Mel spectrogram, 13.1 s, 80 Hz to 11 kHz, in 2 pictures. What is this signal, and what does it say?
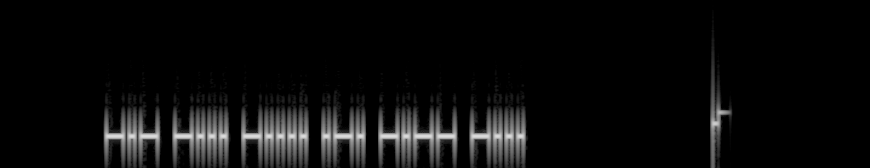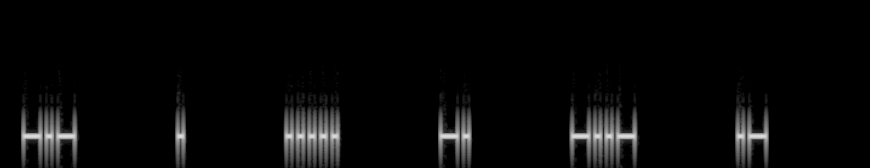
Morse code, heard as a keyed tone, about 28 wpm, spaced as for 14 wpm, 700 Hz. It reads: KB6RYB KE5NXA
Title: USA Call Signs - 6 Characters - 6x Character Spacing - 28wpm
